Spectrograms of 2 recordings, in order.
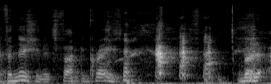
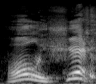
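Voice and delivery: louder, exclaimed mock shock; shocked doctor; 3 semitones higher, 7 dB louder, slower than usual. Doctor looking at the patient's behind, loud mock shock. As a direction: blurt it out in astonishment.

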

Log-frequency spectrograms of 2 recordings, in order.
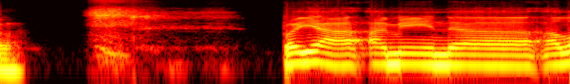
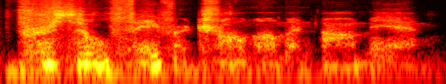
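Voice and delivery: whispering to himself; 5 semitones higher, 5 dB quieter than usual. Real, not acted. Thinking aloud over a question.

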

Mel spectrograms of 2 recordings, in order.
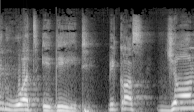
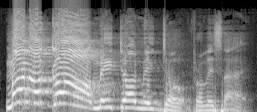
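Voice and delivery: mock the desperate churchgoer crying out; hammed-up worshipper pleading with a prophet; begging believer; 5 semitones higher, 4 dB louder than usual.

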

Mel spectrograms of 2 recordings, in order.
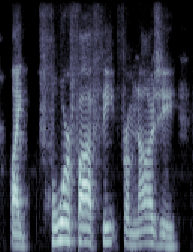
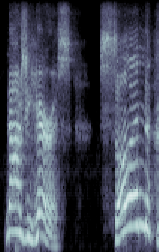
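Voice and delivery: much higher, louder scolding call; screeching mother; 10 semitones higher, 5 dB louder, slower than usual. Retold or imitated. Mother calling her son back at the bus, high scolding shout. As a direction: summon him like a mom calling her kid. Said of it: "And she said".

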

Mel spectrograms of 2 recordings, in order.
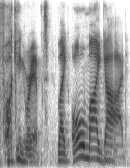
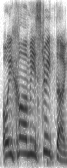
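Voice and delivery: mock indignant Kingston; 10 semitones higher than usual. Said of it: "And Kingston's like".

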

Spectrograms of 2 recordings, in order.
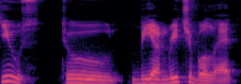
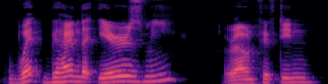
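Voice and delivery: ordinary talk, nothing marked

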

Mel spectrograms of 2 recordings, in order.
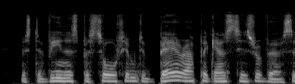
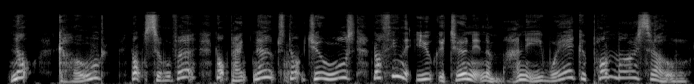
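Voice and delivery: desperate pleading; 10 semitones higher, 4 dB louder than usual. A narrator's reading.

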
